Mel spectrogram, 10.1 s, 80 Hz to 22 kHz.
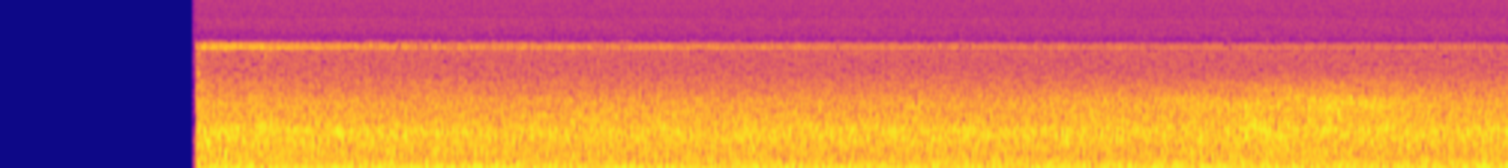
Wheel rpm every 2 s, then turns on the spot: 0, 0, 0, 0, 0.
none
